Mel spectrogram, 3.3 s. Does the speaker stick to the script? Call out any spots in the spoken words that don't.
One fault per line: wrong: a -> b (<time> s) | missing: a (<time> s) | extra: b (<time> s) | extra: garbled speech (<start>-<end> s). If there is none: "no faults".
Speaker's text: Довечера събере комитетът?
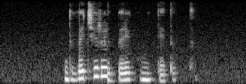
no faults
